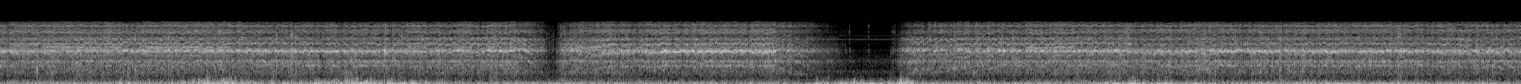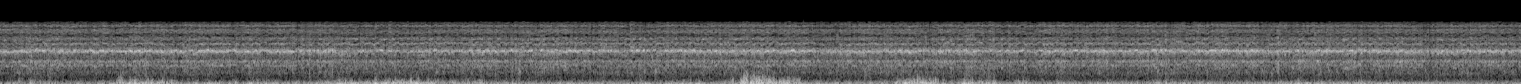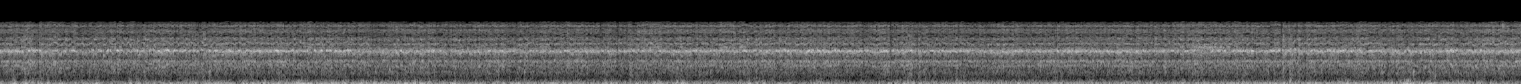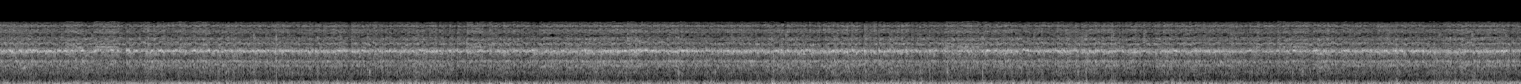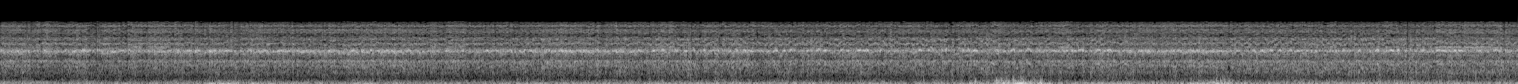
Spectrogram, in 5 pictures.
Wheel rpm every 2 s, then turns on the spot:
220, 220, 180, 200, 80, 210, 230, 220, 230, 220, 220, 230, 230, 230, 230, 230, 220, 220, 220, 230, 230, 230, 230, 220, 230, 230, 240, 230, 230, 230, 230, 220, 220, 220, 220, 220, 220, 210.
none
